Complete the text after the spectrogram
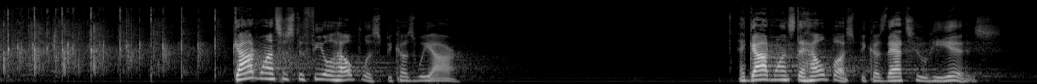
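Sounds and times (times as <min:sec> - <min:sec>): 
audience clapping: 0:00.0 - 0:02.4
speech: 0:02.3 - 0:04.7, 0:07.4 - 0:10.0.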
